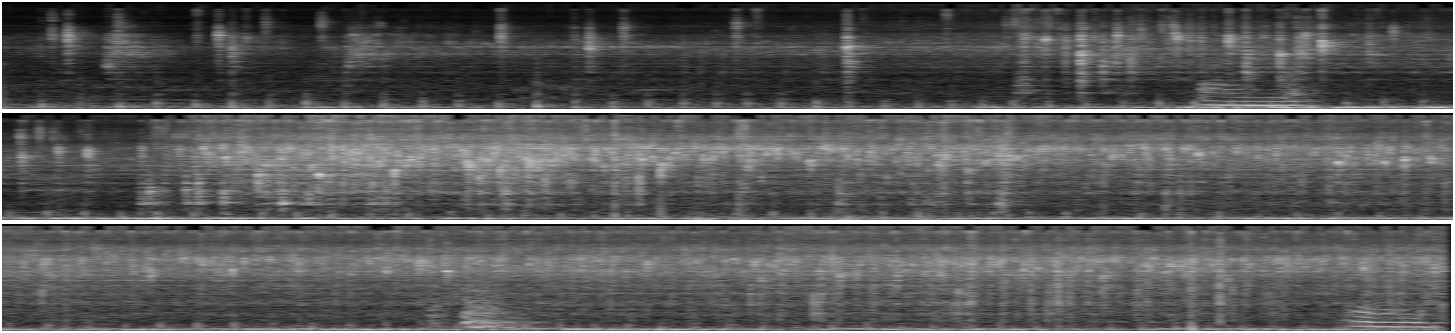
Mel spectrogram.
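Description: Onions, curry leaves, green chillies, cinnamon and cloves fry in oil for a beef biryani, starting as a quiet crackle, then swelling into a loud, dense sizzle with occasional stirring clinks, close up.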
